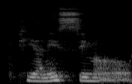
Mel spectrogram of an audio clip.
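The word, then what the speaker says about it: pianissimo: is soft and finally the softest of all panimo so we need two P's for that one and it's spelled p i a n eimo i SS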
